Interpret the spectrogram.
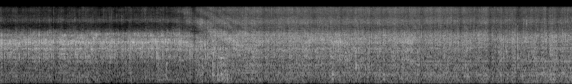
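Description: Cauliflower florets sizzling as they fry in hot oil in a kadai. A metal spatula stirs them, and from about two seconds in the sizzle grows brighter and harsher.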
